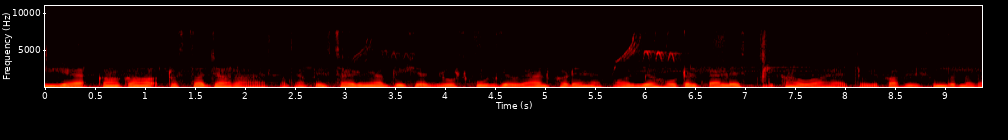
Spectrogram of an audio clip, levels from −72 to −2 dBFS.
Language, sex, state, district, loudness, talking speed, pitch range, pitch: Hindi, male, Maharashtra, Dhule, -41 LUFS, 205 wpm, 115-130 Hz, 125 Hz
